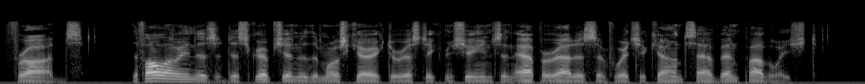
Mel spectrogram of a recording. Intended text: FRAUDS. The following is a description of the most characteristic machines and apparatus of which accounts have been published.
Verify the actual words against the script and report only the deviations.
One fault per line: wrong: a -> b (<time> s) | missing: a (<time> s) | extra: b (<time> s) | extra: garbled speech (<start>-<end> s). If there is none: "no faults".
no faults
